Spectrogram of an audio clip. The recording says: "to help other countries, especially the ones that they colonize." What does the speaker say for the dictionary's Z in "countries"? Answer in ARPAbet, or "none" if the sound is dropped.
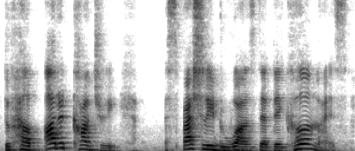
none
